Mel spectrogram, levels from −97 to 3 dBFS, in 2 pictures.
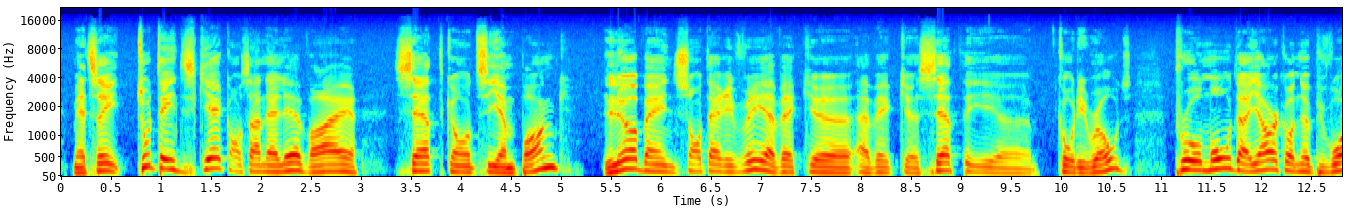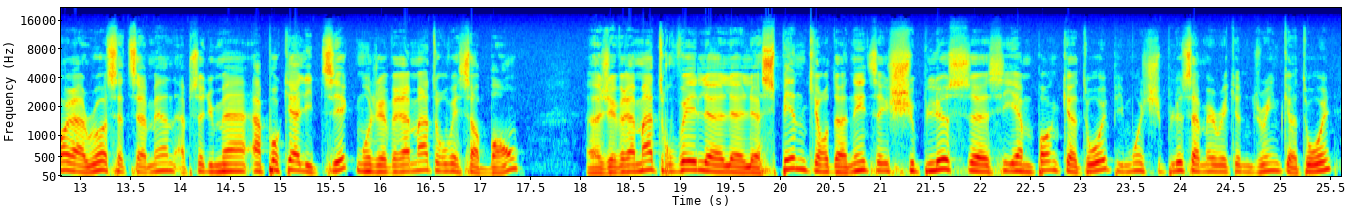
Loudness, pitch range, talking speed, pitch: -13 LUFS, 140-185 Hz, 170 wpm, 160 Hz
